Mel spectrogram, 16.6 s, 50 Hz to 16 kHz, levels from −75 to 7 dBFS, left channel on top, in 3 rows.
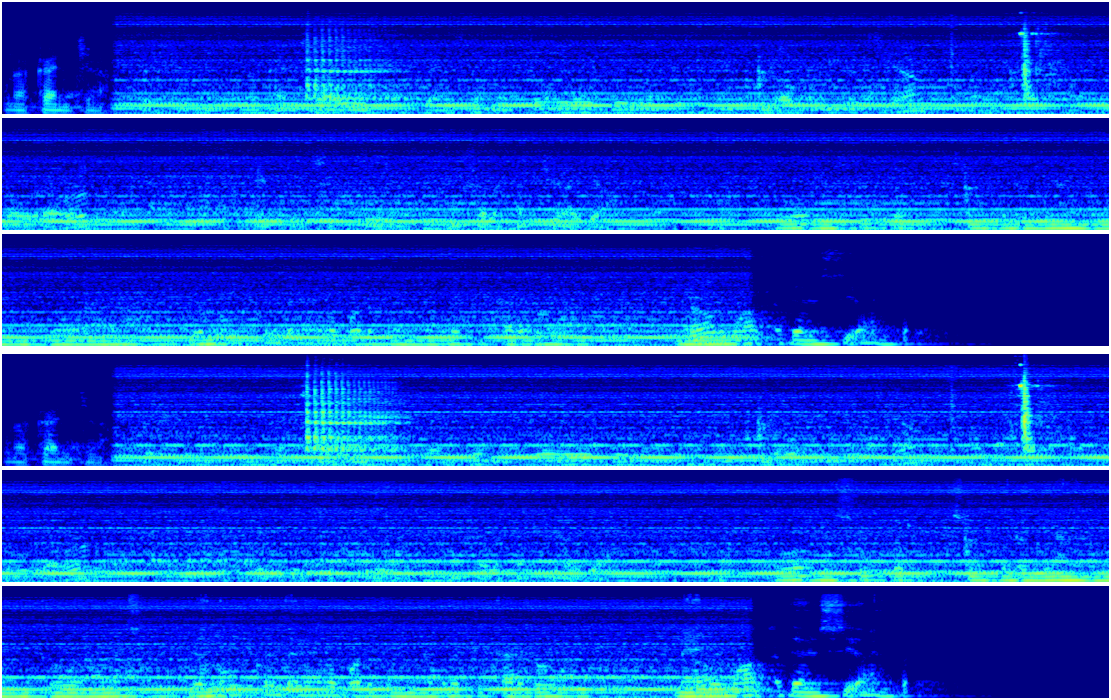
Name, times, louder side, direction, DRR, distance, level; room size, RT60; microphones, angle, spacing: voice 1, 0.0-5.0 5.3-6.0 6.8-8.6 14.4-14.7, left 2 dB, 90° left, 1.0 m, -45 dB
sound 1, 0.5-14.8, right 1 dB, 10° right, 0.9 m, -38 dB
Bicycle, 0.8-6.6, right 8 dB, 50° right, 0.8 m, -41 dB
voice 2, 9.1-14.1 14.4-15.6, right 2 dB, 80° right, 0.7 m, -38 dB
14.5 x 12.0 x 4.4 m
head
